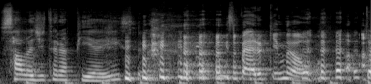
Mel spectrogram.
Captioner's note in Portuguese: risos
